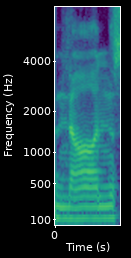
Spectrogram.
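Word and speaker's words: Nahn: And it's interesting to note it's spelled N-A-N, and the Nons of the Dark Eyes are N-A-H-N, but clearly they sound similar.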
